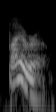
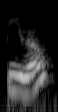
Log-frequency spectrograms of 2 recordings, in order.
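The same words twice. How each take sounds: First: The name is said with a non-French pronunciation. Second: The name is said with a French pronunciation. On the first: "he's not French, so he pronounces it Biro" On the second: "if you were French, you would pronounce it Biro"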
